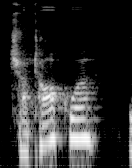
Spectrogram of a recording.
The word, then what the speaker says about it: Chautauqua: Nearby, Chautauqua Lake is a freshwater lake used by fishermen.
